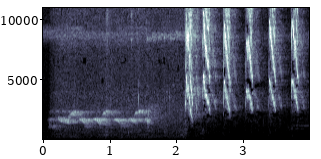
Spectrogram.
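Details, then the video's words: Song of a white-rumped shama, meant to stir up rival birds: a low, wavering warble first, then six sharp, high, downward-slurred notes spaced about a third of a second apart. "MASTERAN MURAI BATU. AMPUH PANCING EMOSI LAWAN"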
